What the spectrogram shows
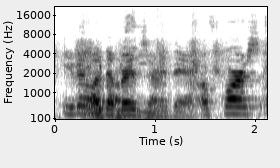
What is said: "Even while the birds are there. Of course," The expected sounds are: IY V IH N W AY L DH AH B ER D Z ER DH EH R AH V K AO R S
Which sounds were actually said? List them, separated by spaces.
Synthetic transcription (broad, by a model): IY V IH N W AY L DH AH B ER D Z ER DH EH R AH V K AO R S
